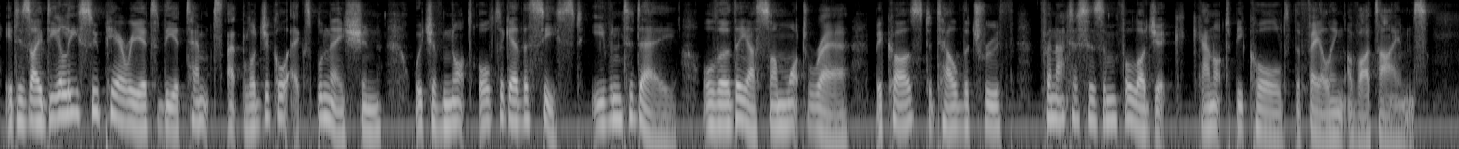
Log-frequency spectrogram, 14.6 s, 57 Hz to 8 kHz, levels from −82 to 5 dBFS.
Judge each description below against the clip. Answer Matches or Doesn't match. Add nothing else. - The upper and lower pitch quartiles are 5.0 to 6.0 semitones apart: Doesn't match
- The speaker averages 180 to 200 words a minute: Doesn't match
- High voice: Doesn't match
